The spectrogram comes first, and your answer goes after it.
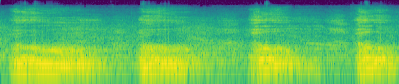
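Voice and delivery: low drawn-out growling oohs; bear growl. Acted. Bear appearing in the woods, low growling oohs. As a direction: growl like a bear shaking the forest. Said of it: "and he was growling".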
